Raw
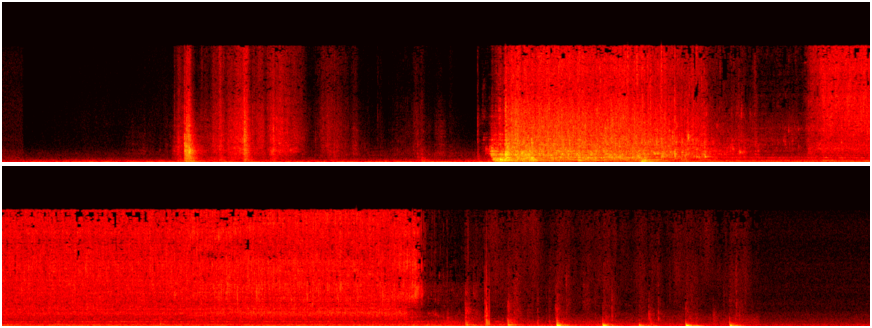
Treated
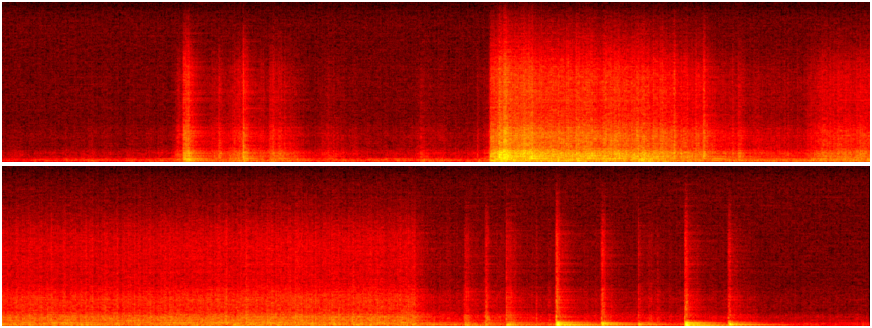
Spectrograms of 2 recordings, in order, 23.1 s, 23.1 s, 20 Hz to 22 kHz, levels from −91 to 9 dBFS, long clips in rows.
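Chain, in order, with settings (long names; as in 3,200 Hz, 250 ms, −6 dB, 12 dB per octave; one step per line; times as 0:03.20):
dynamic equaliser 2,200 Hz, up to +3 dB, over −46 dBFS, Q 6.7
in parallel at −1.5 dB: downward compressor 8 to 1, threshold −37 dBFS, peak gain reduction 21.5 dB
on the sum: decimation without filtering 24×
cochlear-implant simulation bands 4
bit-depth reduction 10 bits, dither triangular
pitch shifter +8 semitones
on a send at −5 dB: convolution reverb RT60 1.3 s, pre-delay 3 ms
on the sum: level +4.5 dB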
